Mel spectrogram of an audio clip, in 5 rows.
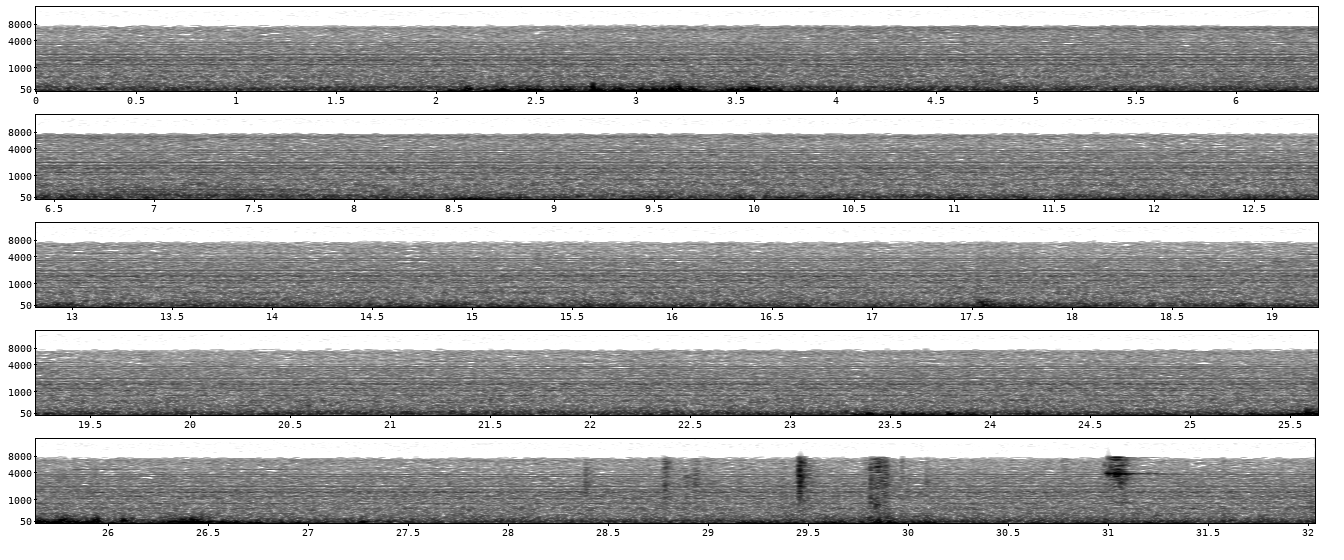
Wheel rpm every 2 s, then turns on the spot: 0, 0, 0, 0, 0, 0, 0, 0, 0, 0, 0, 0, 0, 0, 0, 0.
none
